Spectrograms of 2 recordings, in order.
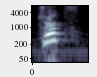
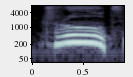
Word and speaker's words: truth: remember it is not truth it is truth it is a long sound truth truth tell me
